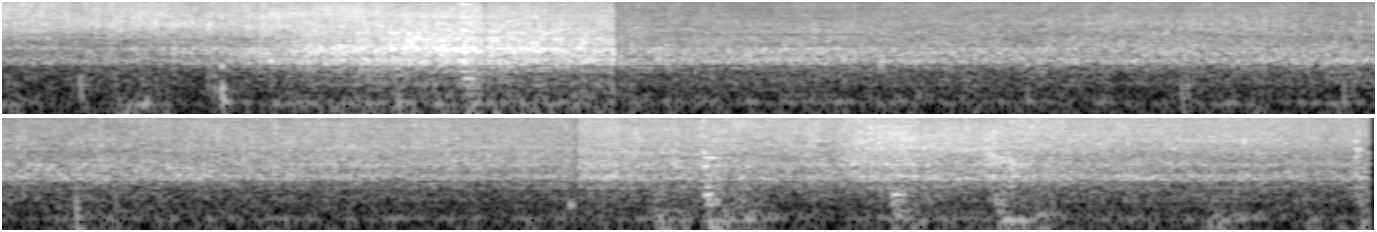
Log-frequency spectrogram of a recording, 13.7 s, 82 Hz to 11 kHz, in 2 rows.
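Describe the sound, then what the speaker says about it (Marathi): Grated coconut and cashews sauté in a pan with a steady, bright sizzle and hiss, slightly louder at the start and again near the end, with occasional faint stirring scrapes and no talking. "आता आपल्याला चांगला परतून घ्यायचा आहे, साधारण 4 ते 5 मिनिटं."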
